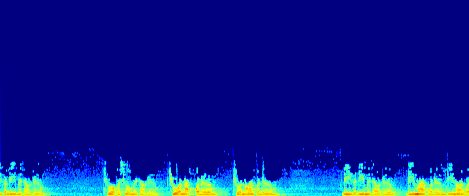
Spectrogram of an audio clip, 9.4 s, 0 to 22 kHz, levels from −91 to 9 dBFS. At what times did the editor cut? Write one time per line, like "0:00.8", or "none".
0:04.6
